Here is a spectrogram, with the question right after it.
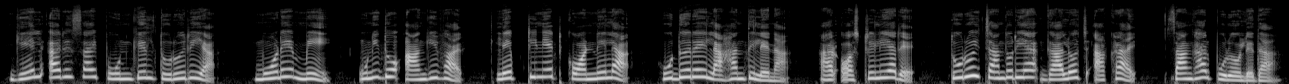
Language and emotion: Santali, neutral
